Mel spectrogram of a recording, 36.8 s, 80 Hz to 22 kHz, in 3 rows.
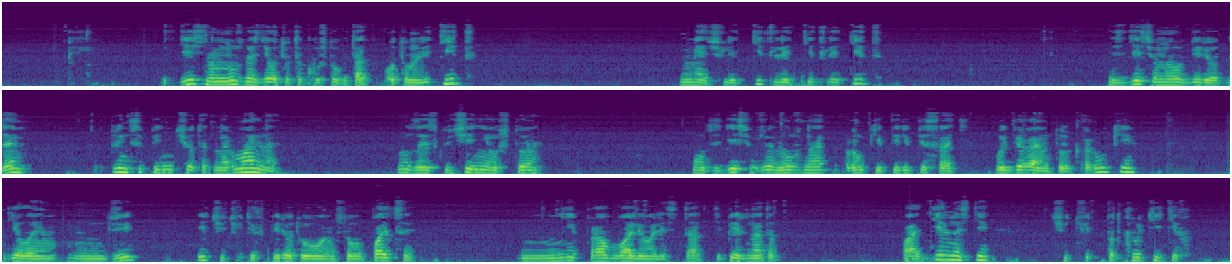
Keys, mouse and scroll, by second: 0.8 middle click, 2.8 click, 19.0 middle click, 20.8 click, 22.3 shift+click, 23.0 middle click, 25.1 g, 27.0 middle click, 30.8 click, 32.2 click, 32.9 middle click, 34.4 r, 36.1 click.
